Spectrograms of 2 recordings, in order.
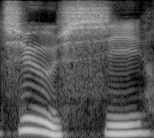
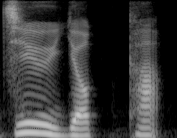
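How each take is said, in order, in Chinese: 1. 十四读成以 shi 结尾。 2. 十四读成以 yokka 结尾。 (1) "完全不是就西" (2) "是就有卡，要注意哈"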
